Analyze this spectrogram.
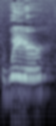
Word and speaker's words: where: This one is pronounced where, as if it were spelled W-A-R-E, and this one is pronounced were, as if it were spelled were.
